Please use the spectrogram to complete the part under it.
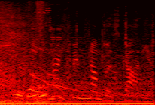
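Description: Gunfire cracks in quick bursts.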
